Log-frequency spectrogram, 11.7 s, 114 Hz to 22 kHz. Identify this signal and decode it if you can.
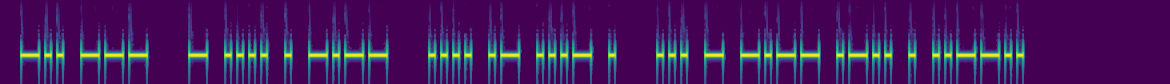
Morse code, heard as a keyed tone, about 20 wpm, 700 Hz. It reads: DO THEY HAVE STYLE?
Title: Sentences from Top 800 Words 20wpm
